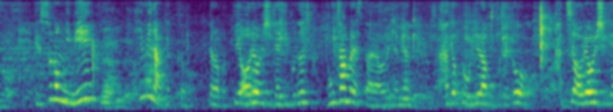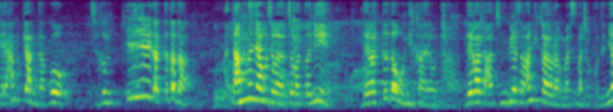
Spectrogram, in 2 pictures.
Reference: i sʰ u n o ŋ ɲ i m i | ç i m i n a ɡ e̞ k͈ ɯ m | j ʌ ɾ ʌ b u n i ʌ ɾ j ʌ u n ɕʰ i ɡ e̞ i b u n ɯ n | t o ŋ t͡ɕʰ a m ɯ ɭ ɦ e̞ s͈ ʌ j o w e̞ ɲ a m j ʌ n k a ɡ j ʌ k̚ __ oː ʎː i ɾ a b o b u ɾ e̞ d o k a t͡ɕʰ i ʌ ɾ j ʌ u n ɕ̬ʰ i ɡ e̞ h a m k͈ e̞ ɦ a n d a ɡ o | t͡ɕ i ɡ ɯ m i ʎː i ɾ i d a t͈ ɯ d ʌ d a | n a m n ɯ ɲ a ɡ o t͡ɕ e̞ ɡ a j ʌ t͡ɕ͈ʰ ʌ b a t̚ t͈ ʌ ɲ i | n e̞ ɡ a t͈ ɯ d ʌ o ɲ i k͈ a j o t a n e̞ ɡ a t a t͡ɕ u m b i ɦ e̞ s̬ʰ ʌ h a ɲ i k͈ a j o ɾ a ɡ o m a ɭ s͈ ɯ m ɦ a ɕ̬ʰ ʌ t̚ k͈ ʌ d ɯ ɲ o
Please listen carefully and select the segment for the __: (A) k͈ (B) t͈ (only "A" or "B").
B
